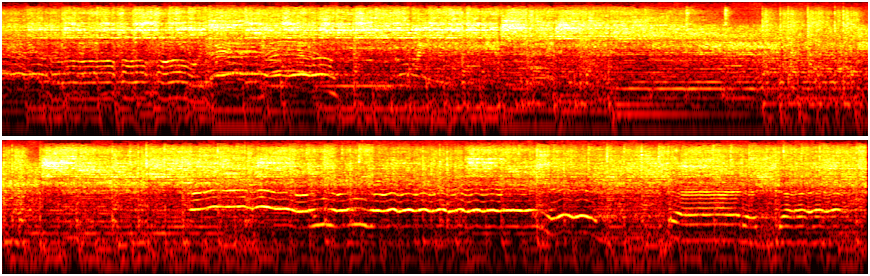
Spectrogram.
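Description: A loud, full rock band plays live, with a guitar line that sweeps and bends in a vocal, wah-wah way over steady drums and bass, sustained throughout with no talking.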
